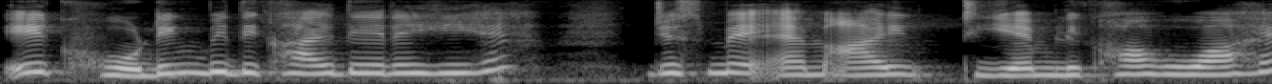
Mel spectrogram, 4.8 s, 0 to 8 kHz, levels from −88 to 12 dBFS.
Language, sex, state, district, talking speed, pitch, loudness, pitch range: Hindi, female, Maharashtra, Sindhudurg, 150 wpm, 265 Hz, -21 LUFS, 235-285 Hz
